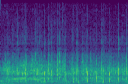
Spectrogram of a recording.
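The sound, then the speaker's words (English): A large audience of a class applauds during a speech by Joe Biden, many hands clapping in a dense, steady patter that stays fairly loud and even throughout the brief moment, with no voices standing out. “I would think you'd have an opportunity when I say that about the Navy's clap, but being here together.”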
